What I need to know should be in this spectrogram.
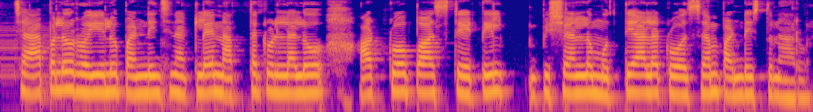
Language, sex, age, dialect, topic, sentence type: Telugu, female, 18-24, Utterandhra, agriculture, statement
